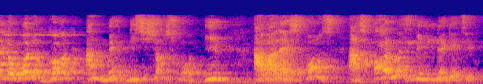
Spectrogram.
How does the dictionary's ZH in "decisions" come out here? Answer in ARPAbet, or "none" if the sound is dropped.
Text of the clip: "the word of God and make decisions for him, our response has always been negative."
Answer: SH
